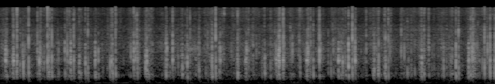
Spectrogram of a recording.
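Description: Long blue nails scratch and tap on a hollow red soft-leather handbag, making a dense run of quick, dry scratches and light taps. The crinkly sounds carry most strongly through the mids with some bright edge, and almost no low end.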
